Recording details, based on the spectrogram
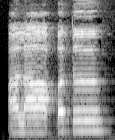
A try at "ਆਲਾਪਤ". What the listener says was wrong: ਆਲਾਪਤ ਉਚਾਰਨ ਕਰਨਾ ਆਲਾਪਤ ਨਹੀਂ ਕਹਿਣਾ ਆ ਤੋਂ ਡੈਸ਼ ਦੇਣੀ ਹੈ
